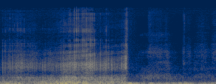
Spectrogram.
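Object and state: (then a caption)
Pen nib scratching on sketchbook paper. A metal calligraphy nib scratches across the page of an open black paper sketchbook while drawing green ink details. Dense, rough scratching strokes with a low rumble build through the first two and a half seconds, ending in a sharp stroke. Softer, sparser scratches follow.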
